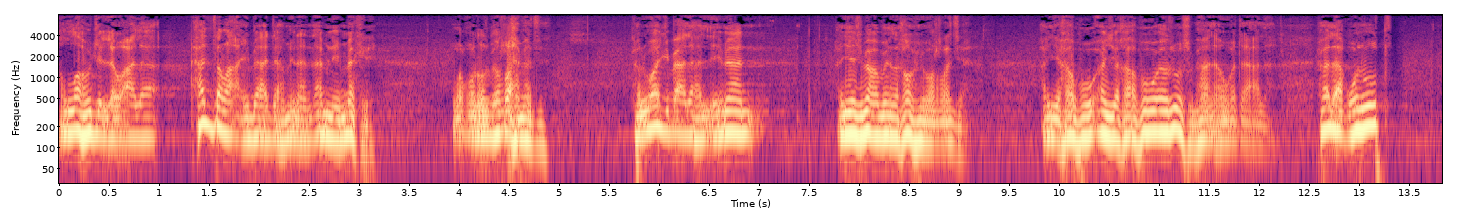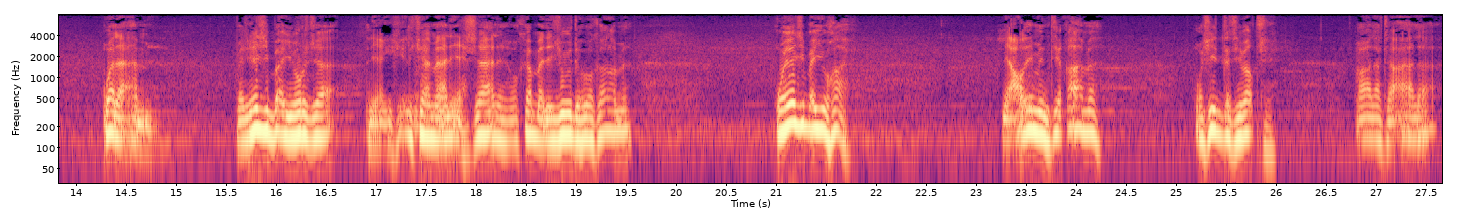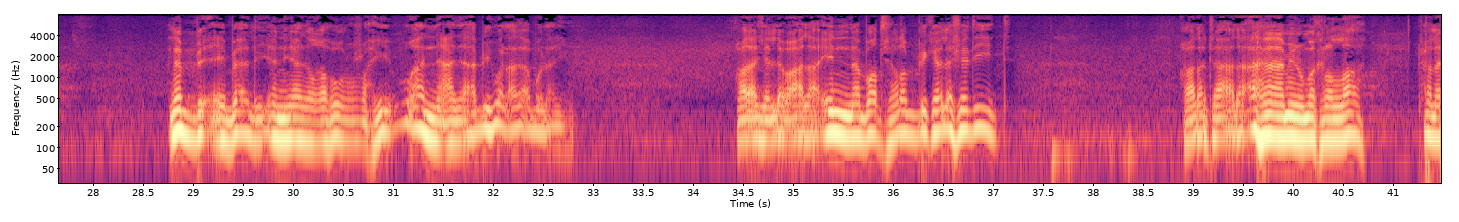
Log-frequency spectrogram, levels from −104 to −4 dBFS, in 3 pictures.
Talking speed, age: 100 wpm, 60-79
